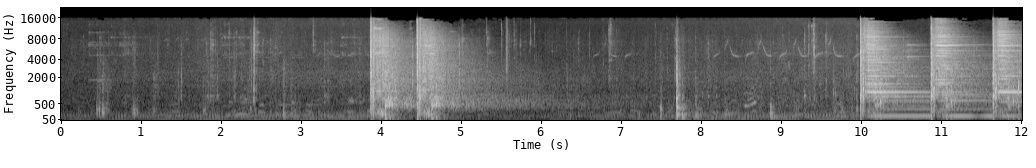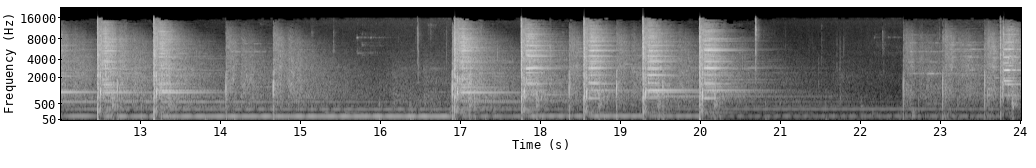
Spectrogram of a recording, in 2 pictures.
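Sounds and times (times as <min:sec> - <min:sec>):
gunshots: 0:03.8 - 0:06.1, 0:10.0 - 0:21.8, 0:22.4 - 0:24.0
steel plate clanging: 0:10.0 - 0:24.0.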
